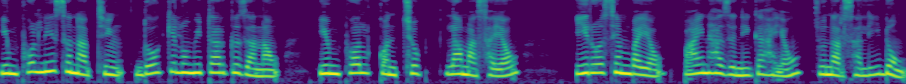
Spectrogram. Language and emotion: Bodo, neutral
